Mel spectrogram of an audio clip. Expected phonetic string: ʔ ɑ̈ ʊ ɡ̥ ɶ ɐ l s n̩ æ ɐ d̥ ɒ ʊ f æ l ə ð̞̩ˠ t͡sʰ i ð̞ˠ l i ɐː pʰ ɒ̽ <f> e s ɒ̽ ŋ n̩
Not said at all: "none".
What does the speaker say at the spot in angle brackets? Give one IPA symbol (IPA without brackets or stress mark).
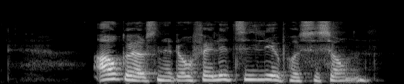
s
